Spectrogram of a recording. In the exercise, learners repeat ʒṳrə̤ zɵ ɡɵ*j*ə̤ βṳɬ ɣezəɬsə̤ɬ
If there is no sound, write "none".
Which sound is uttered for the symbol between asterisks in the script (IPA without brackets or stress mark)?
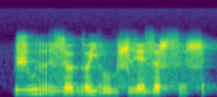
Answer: j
